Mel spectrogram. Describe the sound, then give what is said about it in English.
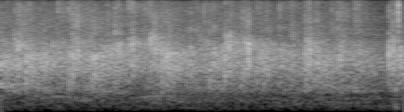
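An audience claps for the band and musicians at a service, with dense, continuous applause that holds at a steady, loud level throughout and has no voices standing out. “Let's give the band and the musicians a round of applause.”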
